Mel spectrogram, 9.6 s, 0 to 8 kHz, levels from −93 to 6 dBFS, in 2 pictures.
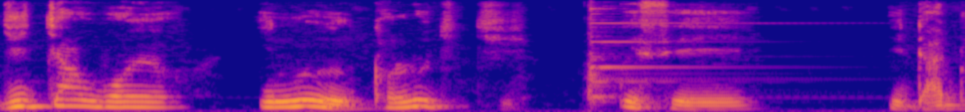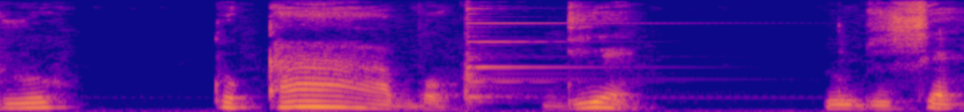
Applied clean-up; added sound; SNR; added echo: none; Keyboard (musical); 20 dB; none.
